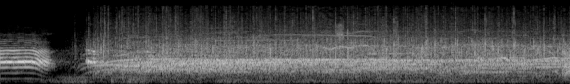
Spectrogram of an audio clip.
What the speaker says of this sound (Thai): ขอเสียงปรบมือดังๆเลยค่ะ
